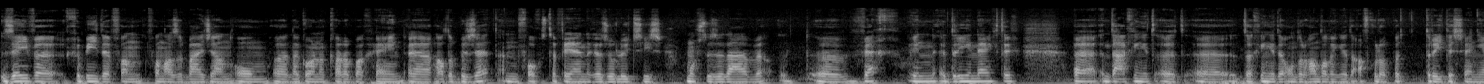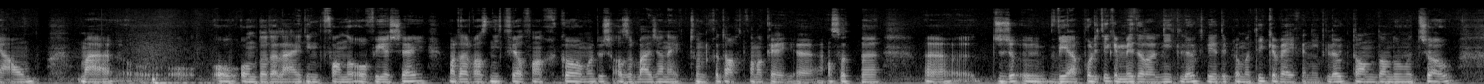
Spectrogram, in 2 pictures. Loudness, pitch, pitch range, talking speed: -25 LUFS, 125 Hz, 120-135 Hz, 170 wpm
